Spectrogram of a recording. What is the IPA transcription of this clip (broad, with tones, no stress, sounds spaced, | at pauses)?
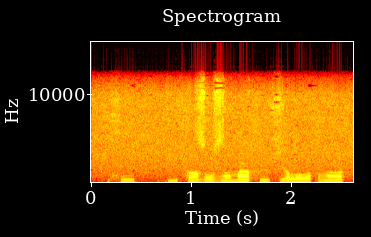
x u˨˩ | k i˨˩ h a˨˥ zˤ u˥ zˤ ɐ̃˨˥ m ã˥ f ʉ˨˩ ç i˨˥ lˠ o˨˥ | ðˤ ɐ̃˥˧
